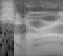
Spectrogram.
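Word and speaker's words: Shedeur: Like, what if it uh, is it Shador? Is that how you pronounce his son's name? – That's I think that's right.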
